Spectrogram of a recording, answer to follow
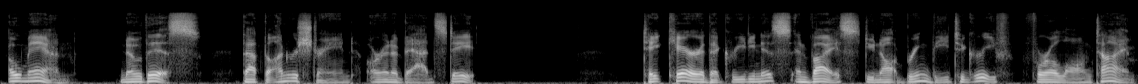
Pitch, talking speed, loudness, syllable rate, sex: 110 Hz, 150 wpm, -19 LUFS, 4.1 syllables/s, male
